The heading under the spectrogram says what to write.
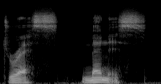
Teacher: the modern system has this dress menace vowel substantially lower on the chart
